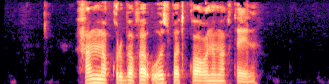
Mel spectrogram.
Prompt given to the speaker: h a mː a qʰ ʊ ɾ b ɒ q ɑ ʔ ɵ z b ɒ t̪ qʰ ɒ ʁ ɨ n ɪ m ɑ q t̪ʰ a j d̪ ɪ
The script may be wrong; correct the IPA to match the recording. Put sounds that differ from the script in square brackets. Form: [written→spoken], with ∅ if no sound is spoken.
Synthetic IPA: h a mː a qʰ ʊ ɾ b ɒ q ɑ ʔ ɵ z b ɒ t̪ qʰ ɒ ʁ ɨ n ɪ m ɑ q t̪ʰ a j d̪ ɪ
